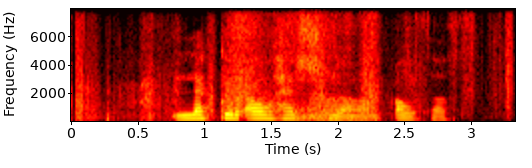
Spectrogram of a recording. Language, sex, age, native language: Icelandic, female, 10, Icelandic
